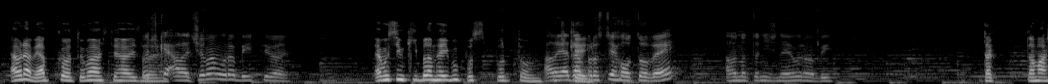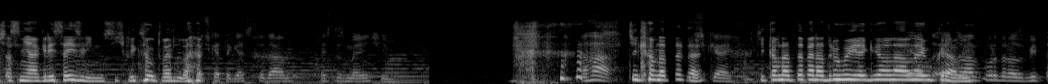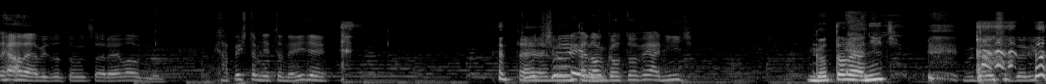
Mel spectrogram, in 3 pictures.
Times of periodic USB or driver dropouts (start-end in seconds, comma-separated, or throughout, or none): none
